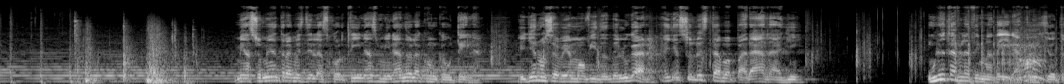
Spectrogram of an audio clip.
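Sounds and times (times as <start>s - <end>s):
cabin door slamming: 0.8s - 2.1s
speech: 2.4s - 8.2s, 9.3s - 10.6s.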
